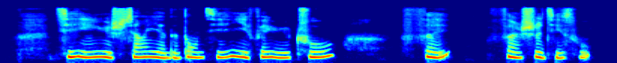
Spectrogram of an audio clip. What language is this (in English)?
Chinese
